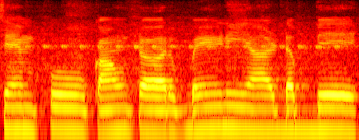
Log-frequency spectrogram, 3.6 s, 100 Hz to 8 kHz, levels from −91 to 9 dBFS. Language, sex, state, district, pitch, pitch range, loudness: Hindi, male, Gujarat, Gandhinagar, 135 Hz, 135-140 Hz, -16 LUFS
